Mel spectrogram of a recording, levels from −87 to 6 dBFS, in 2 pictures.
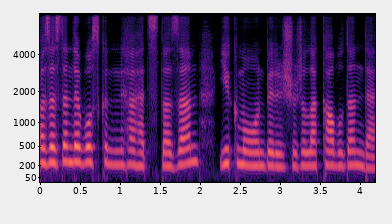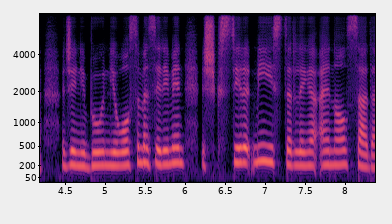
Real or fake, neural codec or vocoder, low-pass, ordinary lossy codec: fake; codec, 16 kHz, 0.2 kbps, FocalCodec; none; none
